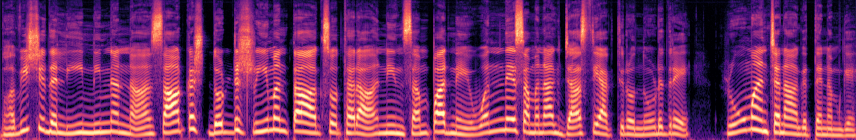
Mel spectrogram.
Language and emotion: Kannada, happy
